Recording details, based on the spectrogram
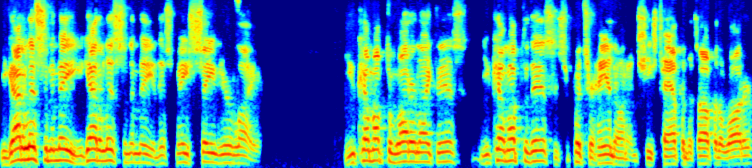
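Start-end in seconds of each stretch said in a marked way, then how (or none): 0.0-6.9 put-on Louisiana Cajun accent, pitched up. Retelling a woman's warning about gators in a video: imitating a Creole Cajun accent. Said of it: "she had a real Creole Cajun accent".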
